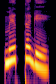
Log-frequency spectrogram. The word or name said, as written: ಮೆತ್ತಗೆ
